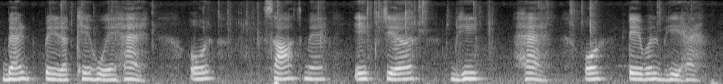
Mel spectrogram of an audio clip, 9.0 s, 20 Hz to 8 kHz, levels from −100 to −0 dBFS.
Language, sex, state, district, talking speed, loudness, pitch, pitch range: Hindi, female, Gujarat, Gandhinagar, 105 wpm, -18 LUFS, 200 Hz, 185-210 Hz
